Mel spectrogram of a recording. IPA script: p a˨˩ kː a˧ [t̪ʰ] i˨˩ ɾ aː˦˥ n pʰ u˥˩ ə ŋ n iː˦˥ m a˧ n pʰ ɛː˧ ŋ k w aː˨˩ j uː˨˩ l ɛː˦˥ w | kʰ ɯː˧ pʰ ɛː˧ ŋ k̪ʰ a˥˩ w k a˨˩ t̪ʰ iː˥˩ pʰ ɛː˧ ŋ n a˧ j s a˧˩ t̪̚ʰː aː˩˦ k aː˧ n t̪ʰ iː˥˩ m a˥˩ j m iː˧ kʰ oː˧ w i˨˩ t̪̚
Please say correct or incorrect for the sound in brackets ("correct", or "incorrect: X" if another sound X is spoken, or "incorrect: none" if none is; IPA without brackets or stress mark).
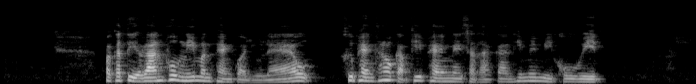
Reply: incorrect: t̪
